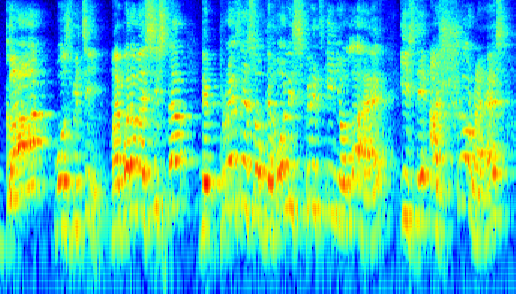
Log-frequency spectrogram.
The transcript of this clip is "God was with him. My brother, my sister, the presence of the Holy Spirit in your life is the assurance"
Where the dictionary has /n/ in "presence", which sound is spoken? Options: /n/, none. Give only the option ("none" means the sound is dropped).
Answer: /n/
